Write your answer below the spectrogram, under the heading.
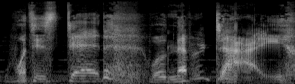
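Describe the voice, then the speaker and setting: Clear music plays behind a put-on character voice. The pitch sits low-to-middle. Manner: tickling, ominous, small.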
